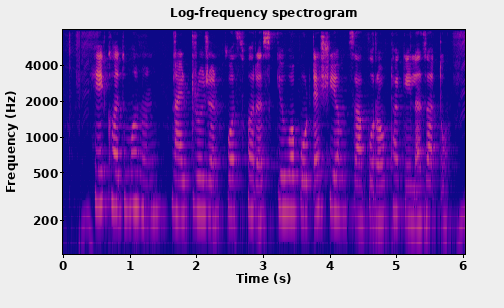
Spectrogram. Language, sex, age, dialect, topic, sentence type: Marathi, female, 18-24, Standard Marathi, agriculture, statement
